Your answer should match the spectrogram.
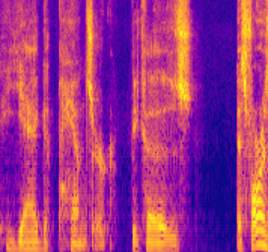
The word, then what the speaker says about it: Jag Panzer: It's just what I'm used to saying because of the German origin of the name.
